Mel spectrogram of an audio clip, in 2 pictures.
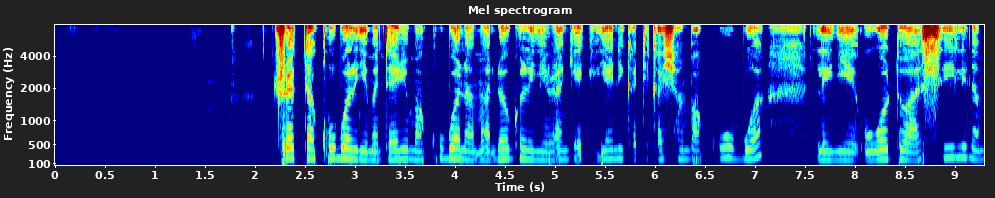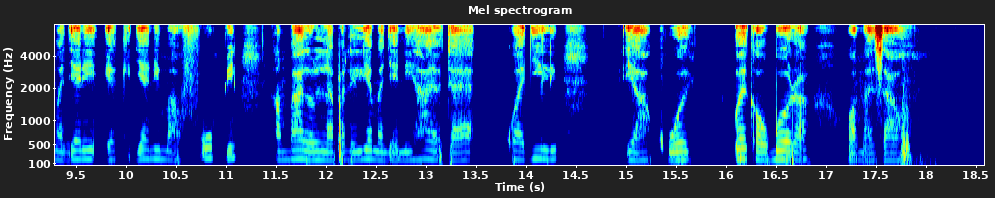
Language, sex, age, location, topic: Swahili, female, 18-24, Dar es Salaam, agriculture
